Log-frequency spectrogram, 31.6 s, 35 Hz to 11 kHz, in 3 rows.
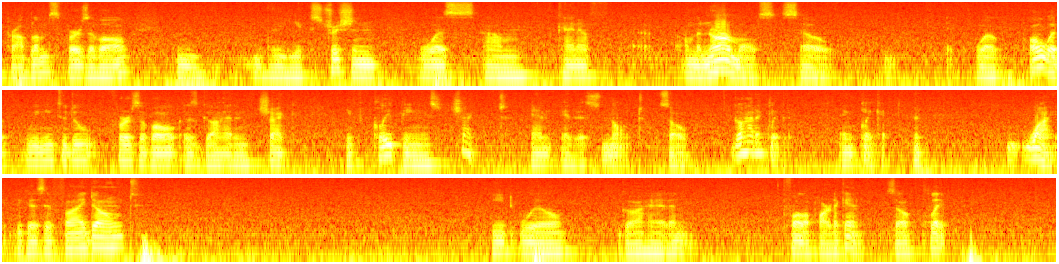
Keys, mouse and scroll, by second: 2.0-3.7 middle drag, 12.9 click, 17.4 click, 21.1 click, 22.6-27.7 drag, 30.0 click, 31.3-31.6 drag.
